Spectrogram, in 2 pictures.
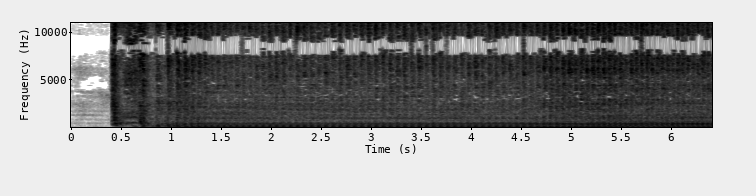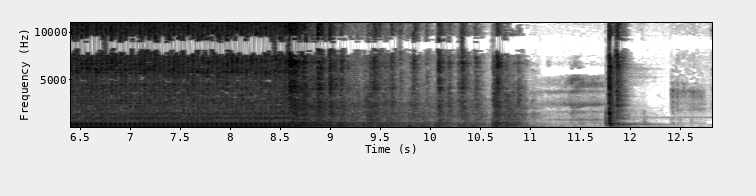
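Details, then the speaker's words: Husqvarna TS 248XD riding mower dies when the PTO is engaged: engine runs steady, then sags hard and stalls. Belts, bearings and pulleys checked okay; owner suspects the PTO. "that's what it will do and with it doing that it sounds like it could be a belt or it could be a bearing or even a pto"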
